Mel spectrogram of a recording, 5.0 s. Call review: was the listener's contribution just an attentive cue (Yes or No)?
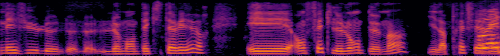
No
